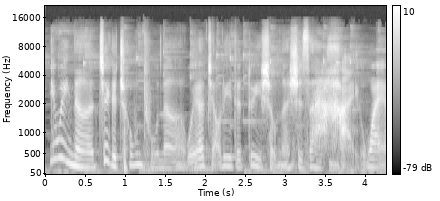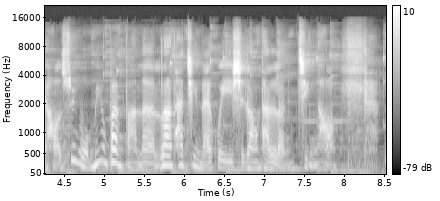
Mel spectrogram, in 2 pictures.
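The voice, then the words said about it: Speaking in a deliberately lowered voice. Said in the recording (Chinese): “就像我今天是特别压低的声音哈在讲话”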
